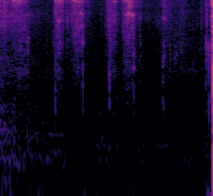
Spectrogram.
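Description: Near silence with faint sliding and soft flicks of Magic: The Gathering cards being shuffled through by hand.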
